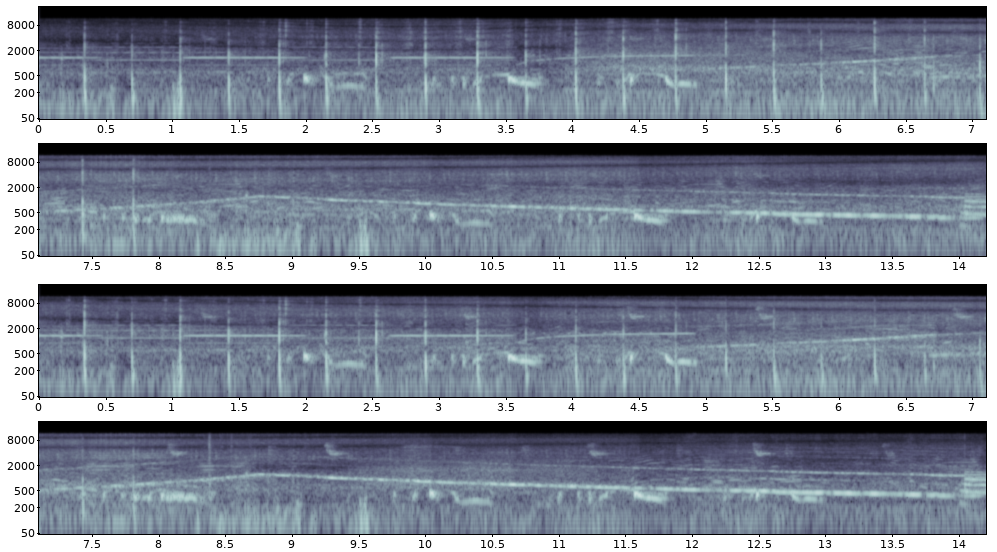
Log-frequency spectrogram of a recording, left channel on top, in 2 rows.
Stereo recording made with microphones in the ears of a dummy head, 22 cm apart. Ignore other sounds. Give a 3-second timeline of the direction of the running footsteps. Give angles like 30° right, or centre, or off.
30° right, 40° left, 70° left, off, off.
